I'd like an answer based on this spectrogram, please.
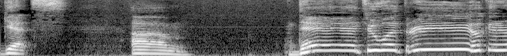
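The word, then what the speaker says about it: Goetze: i only use gets i know it's goetz but it's called pronounced gets um dan 213 hooking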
